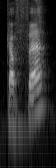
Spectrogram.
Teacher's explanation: it's stressed at the end, and it's an open E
